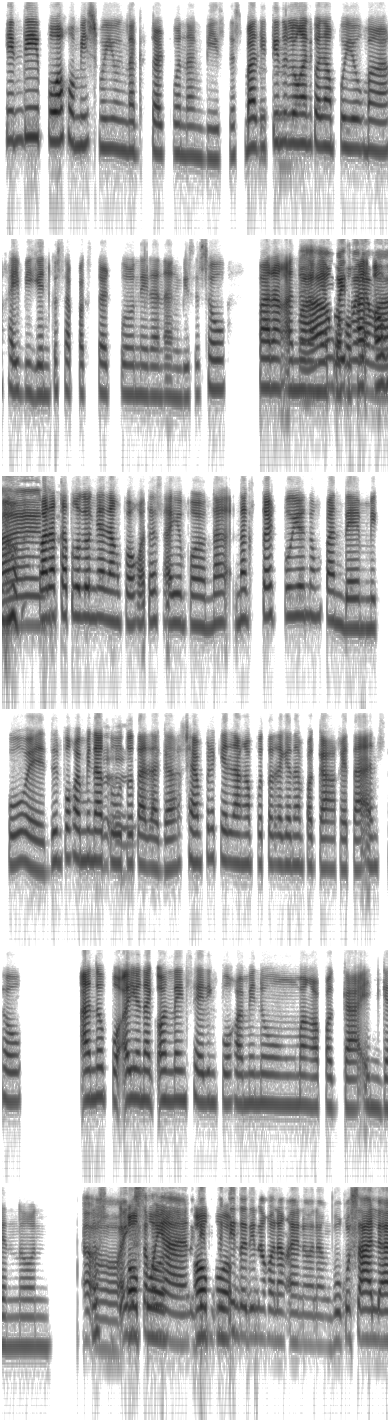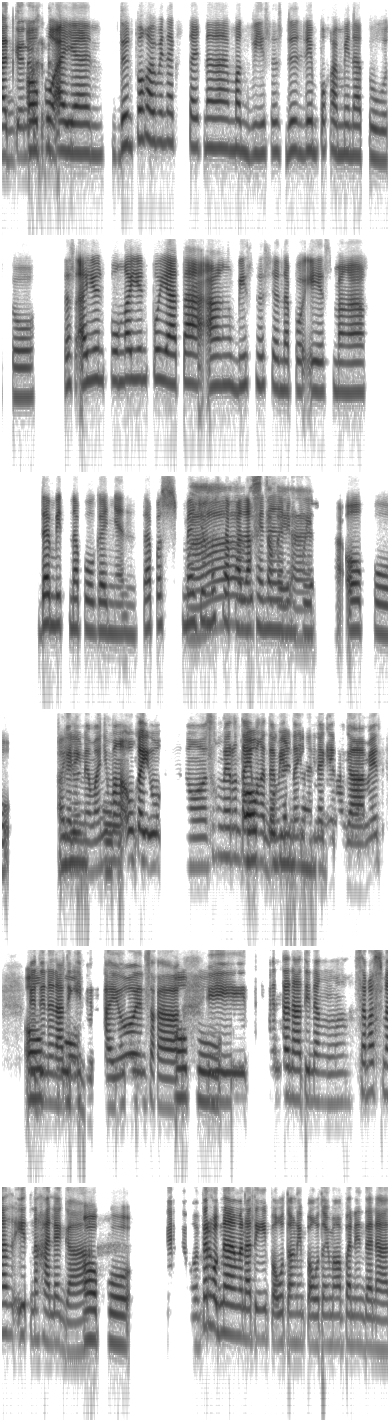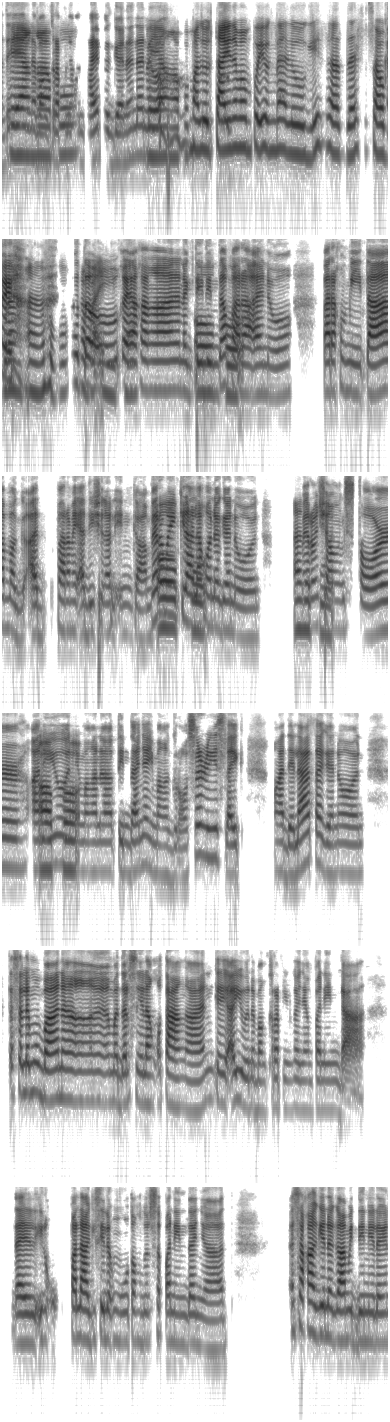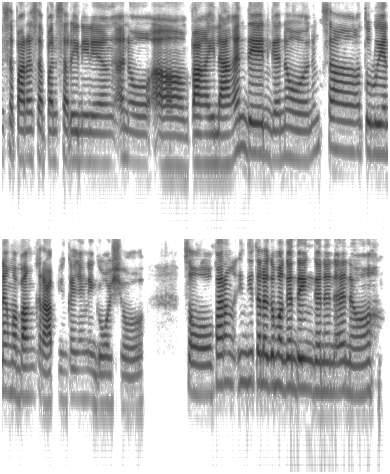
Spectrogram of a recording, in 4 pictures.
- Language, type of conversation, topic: Filipino, unstructured, Ano ang palagay mo tungkol sa pag-utang bilang solusyon sa mga problemang pinansyal?
- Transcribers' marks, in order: tapping; other noise; chuckle; unintelligible speech; other background noise; chuckle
